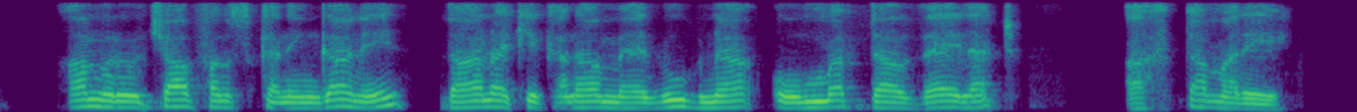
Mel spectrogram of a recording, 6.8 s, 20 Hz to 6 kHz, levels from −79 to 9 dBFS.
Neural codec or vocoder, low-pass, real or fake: codec, 16 kHz, 1.1 kbps, Voila-Tokenizer; 5.4 kHz; fake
